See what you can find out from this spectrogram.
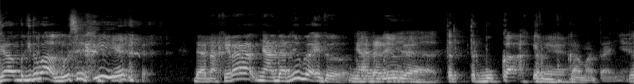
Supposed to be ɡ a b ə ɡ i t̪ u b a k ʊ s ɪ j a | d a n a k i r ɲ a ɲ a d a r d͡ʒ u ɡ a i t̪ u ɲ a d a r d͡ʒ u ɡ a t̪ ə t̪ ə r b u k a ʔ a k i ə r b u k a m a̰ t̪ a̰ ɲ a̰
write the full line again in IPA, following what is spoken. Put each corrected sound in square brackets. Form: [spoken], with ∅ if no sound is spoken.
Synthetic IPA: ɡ a b ə ɡ i t̪ u b a [ɡ] ʊ s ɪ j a | d a n a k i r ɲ a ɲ a d a r d͡ʒ u ɡ a i t̪ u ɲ a d a r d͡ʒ u ɡ a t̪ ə t̪ ə r b u k a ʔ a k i ə r b u k a m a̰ t̪ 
